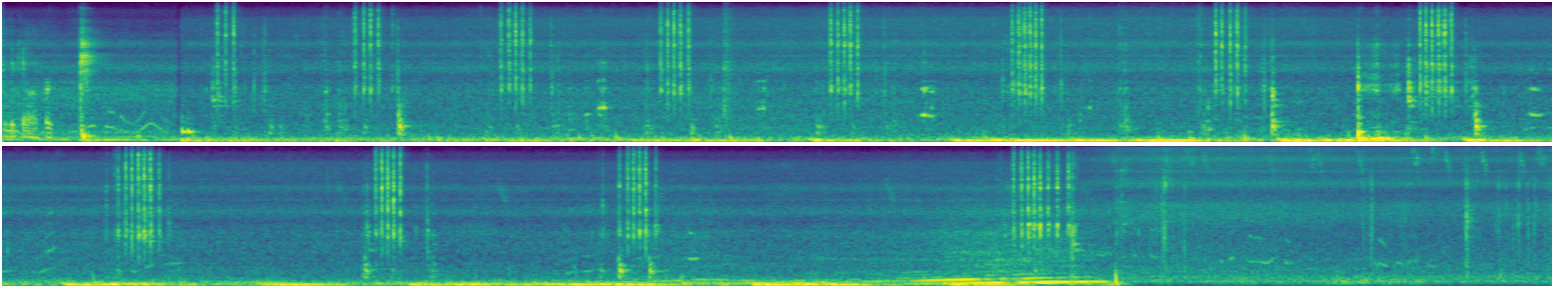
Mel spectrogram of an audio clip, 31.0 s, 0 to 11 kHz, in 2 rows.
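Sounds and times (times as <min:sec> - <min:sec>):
ratchet wrench clicking: 0:02.0 - 0:04.2, 0:04.8 - 0:05.8, 0:06.4 - 0:13.2, 0:14.0 - 0:14.8, 0:16.3 - 0:17.3, 0:19.1 - 0:20.0, 0:21.5 - 0:22.2, 0:25.5 - 0:27.2.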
